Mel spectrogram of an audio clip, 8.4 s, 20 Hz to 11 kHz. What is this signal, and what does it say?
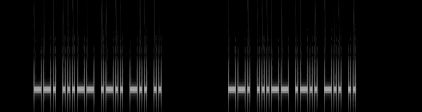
Morse code, heard as a keyed tone, about 25 wpm, 700 Hz. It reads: G3LDI G3LDI
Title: Call Signs Repeated 2x - 25wpm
